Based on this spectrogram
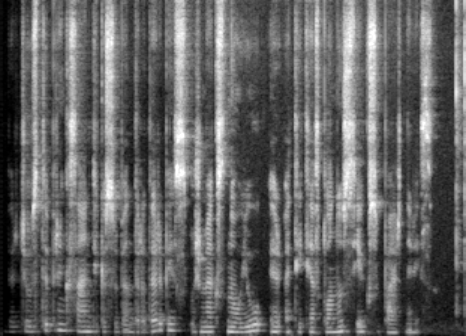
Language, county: Lithuanian, Vilnius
